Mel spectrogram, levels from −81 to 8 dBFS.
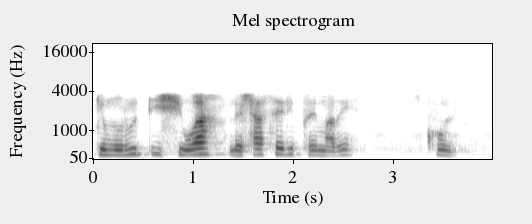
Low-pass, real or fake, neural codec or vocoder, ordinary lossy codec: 3.6 kHz; fake; codec, 24 kHz, 1.2 kbps, DualCodec; none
